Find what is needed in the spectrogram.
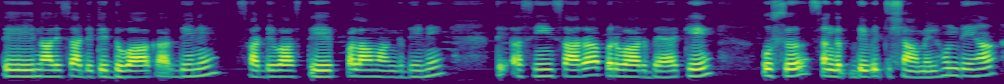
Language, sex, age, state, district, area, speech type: Punjabi, female, 30-45, Punjab, Tarn Taran, rural, spontaneous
